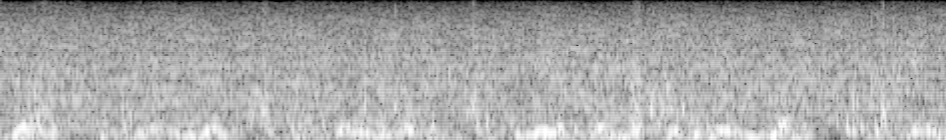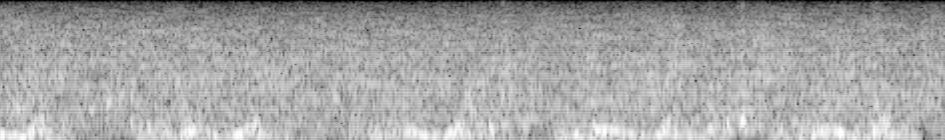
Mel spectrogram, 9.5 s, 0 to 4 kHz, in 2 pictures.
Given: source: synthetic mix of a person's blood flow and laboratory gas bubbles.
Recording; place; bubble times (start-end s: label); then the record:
Doppler ultrasound of blood flow; precordium
0.10-0.34 s: bubbles
0.57-0.70 s: bubbles
1.23-1.66 s: bubbles
1.79-2.49 s: bubbles
2.77-2.92 s: bubbles
3.13-3.64 s: bubbles
4.19-4.58 s: bubbles
5.23-5.31 s: bubbles
5.35-5.65 s: bubbles
6.97-7.44 s: bubbles
7.67-7.76 s: bubbles
8.03-8.79 s: bubbles
9.04-9.16 s: bubbles
From the record:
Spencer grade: 3 (all of the cardiac periods contain showers or single bubble signals, but not dominating or overriding the cardiac motion signals); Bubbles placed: anywhere in the cardiac cycle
